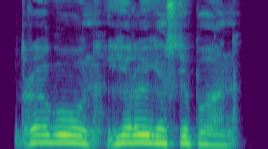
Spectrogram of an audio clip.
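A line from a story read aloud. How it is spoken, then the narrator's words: Deep bass voice. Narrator (Russian): пробасил рыжеволосый веснущатый крепыш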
